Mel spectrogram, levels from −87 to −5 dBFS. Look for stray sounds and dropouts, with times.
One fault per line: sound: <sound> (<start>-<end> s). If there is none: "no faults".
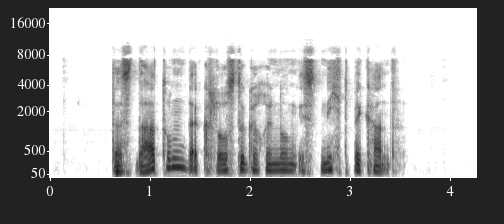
no faults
